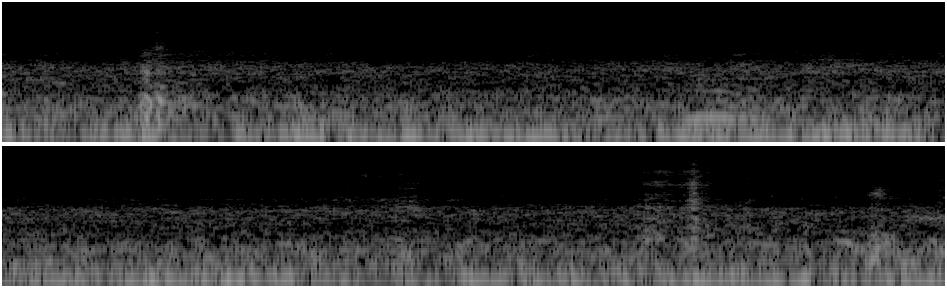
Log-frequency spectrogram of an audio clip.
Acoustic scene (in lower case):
park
